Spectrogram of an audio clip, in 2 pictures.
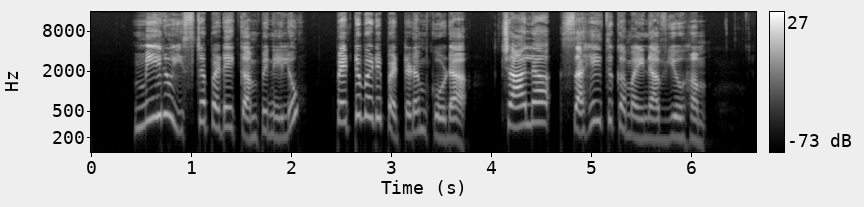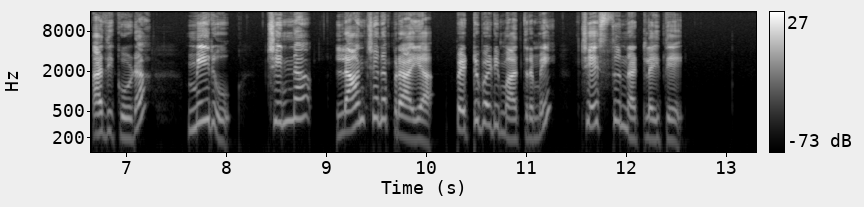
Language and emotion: Telugu, neutral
